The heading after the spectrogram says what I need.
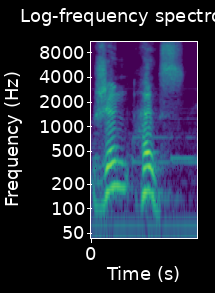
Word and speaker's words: Jan Hus: Tcheca, um homem chamado John Hus, ou Jan Hus, em tcheco, para você compreender como que seria essa pronúncia.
